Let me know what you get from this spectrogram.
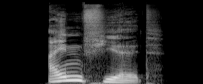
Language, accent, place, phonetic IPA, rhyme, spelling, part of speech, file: German, Germany, Berlin, [ˈaɪ̯nˌfiːlt], -aɪ̯nfiːlt, einfielt, verb, De-einfielt.ogg
- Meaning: second-person plural dependent preterite of einfallen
